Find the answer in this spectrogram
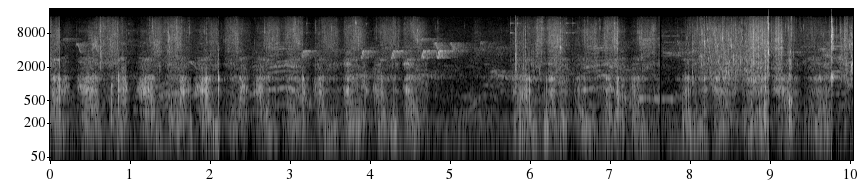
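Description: Stone roller grinding onion on a flat stone slab (shil-nora): repeated scraping and knocking strokes of stone on stone. Near the end, water splashing in a bowl.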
